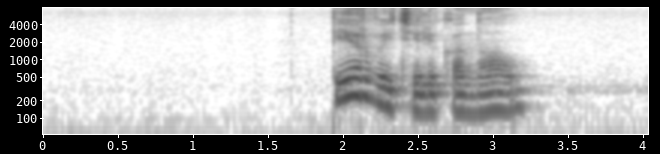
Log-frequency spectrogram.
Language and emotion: Russian, sad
